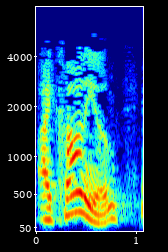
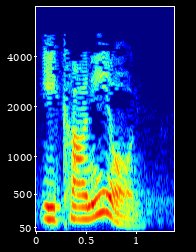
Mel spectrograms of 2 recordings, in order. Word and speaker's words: Iconium: So he flees what I was always told is Iconium, and I found out it's actually pronounced Iconion.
